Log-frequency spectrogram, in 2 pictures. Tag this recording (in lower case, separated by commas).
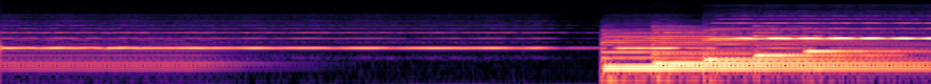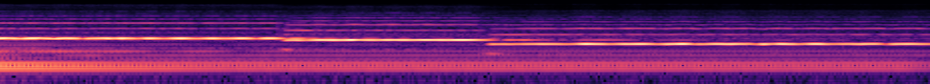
music, tender music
